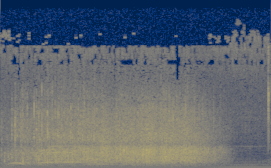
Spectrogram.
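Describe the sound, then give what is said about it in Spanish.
A church audience claps steadily together for the Lord during a sermon, a dense, sustained wash of applause, with a low steady hum underneath and a few faint whistles or cheers rising over it. “Dale un fuerte aplauso al Señor.”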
